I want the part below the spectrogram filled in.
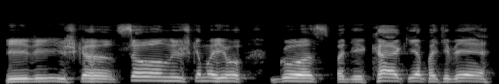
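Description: A man's voice: on the high side, takes it slowly, smooth, voice pushed up. A man voicing a flustered, helpless husband who babbles pleas to his wife, in a dull audiobook recording. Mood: pleading. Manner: babbling, pleading.

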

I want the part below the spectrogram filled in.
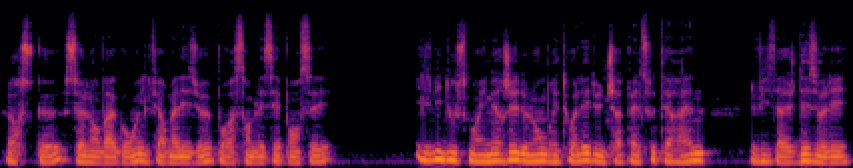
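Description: A man reading a classic novel aloud as an audiobook, in a measured, calm way. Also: on the low side. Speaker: audiobook reader. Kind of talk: literary audiobook narration.

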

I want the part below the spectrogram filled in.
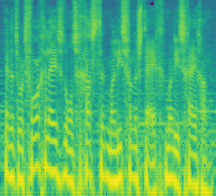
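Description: A man hosting a radio show from the studio, relaxed and a bit halting as he reads out the sign-off. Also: mid-range voice, soft background music. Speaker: radio host.

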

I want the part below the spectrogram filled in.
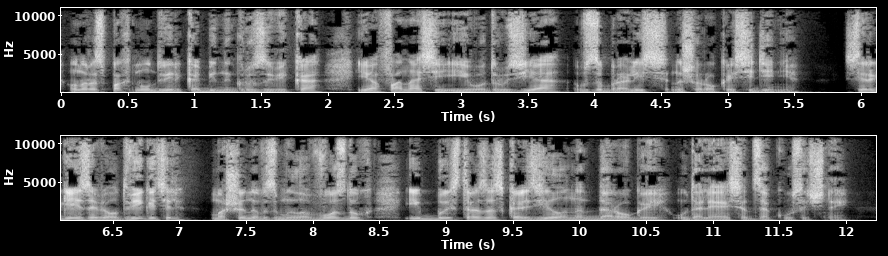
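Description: Guy reading an audiobook, lowish voice, steady, dry close sound. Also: a little fast, dry recording. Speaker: narrator. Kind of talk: audiobook narration.

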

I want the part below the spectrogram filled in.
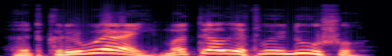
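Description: A man voicing a brash, crude prankster sidekick who jokes loudly and mockingly in an audiobook. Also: sits high, big pitch swings, moderate pace, slightly rough, dry recording, dull audio, pitched above the performer's own voice, full character voice. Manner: mocking, cheeky, loud.

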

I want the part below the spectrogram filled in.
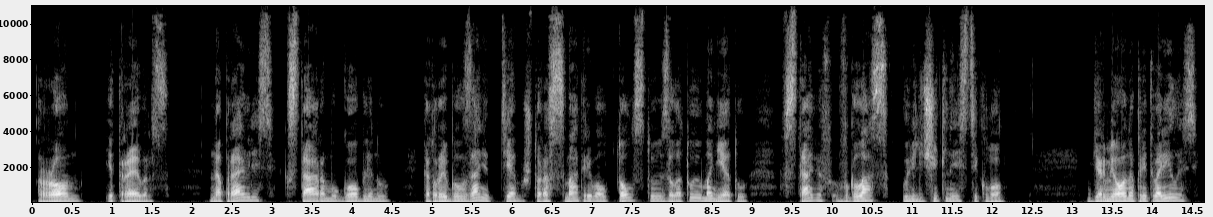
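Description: A man reading an audiobook in an even, measured way, with a husky voice. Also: medium pitch, dry recording, clean studio sound. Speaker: audiobook narrator. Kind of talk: audiobook narration.

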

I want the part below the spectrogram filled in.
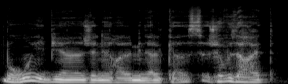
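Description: A man reading an audiobook, voicing a calm, firm male police commissioner. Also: on the low side, normal speed, vocal fry, slightly rough.

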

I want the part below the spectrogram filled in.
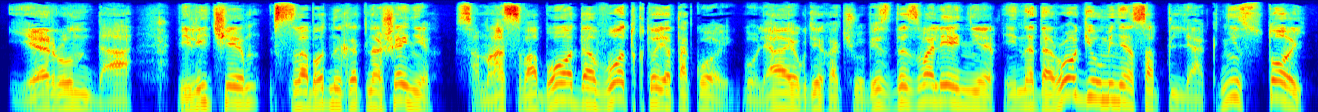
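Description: A man's voice: mid-range voice, very animated, moderate pace, a little mellow, breathy edge, dry recording, pitched above the performer's own voice. A man voicing a cocky, carefree male libertine who embodies freedom, in a stage-play reading. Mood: brash. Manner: brash, mocking.

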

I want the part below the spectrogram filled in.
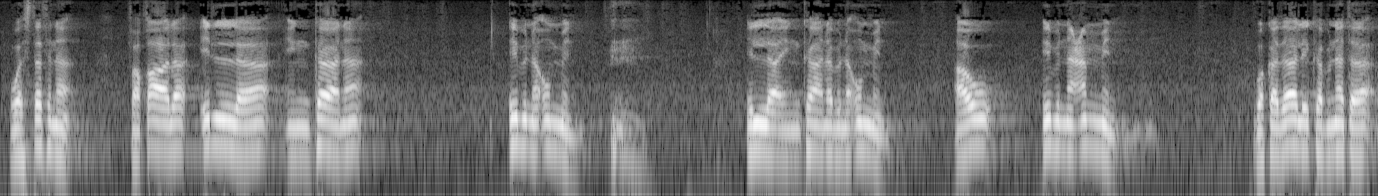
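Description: A man teaching a classical grammar lesson, slowly, often repeating key phrases for his students. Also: on the high side. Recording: long echoey reverb.

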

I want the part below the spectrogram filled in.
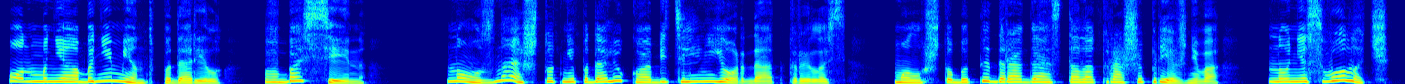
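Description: A woman's voice: mid-range voice, animated, brisk, dark tone, no echo, studio quality, close to an everyday voice. Woman voicing sardonic friend Vera. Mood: indignant.

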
